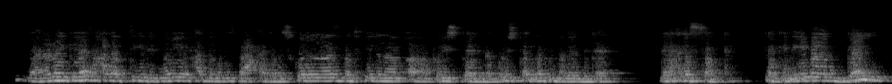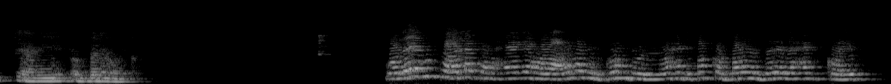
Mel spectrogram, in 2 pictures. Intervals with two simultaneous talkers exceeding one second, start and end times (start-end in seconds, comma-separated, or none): none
